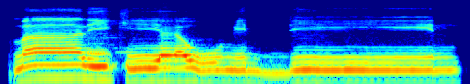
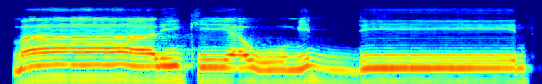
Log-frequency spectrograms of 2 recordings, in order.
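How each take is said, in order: First: The first vowel 'ma' is held briefly. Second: The first vowel 'ma' is stretched very long. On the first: The speaker calls it right. "Harusnya dua harakat" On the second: The speaker calls it wrong. "ma-nya kepanjangan"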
